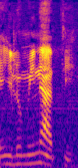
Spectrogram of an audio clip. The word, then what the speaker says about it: Illuminati: entendido los verdaderos mensajes los iluminados en italiano se dice Illuminati que es donde nacieron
